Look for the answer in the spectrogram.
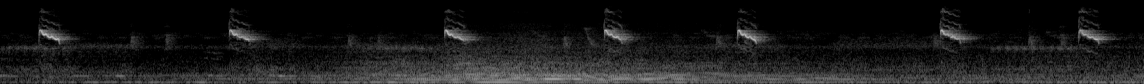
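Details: White-eye call used as a lure to rouse a reluctant, silent bird into singing: sharp high descending chirps, each a quick downward slur, repeated about every two seconds, over faint low background hum.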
